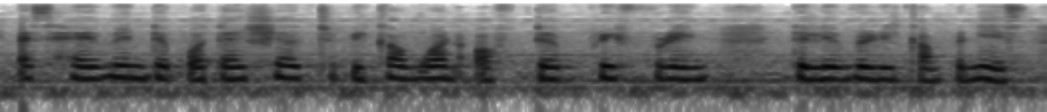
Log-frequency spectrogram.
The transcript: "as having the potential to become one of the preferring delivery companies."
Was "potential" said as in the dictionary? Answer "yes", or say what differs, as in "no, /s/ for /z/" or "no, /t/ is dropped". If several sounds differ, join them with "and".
yes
